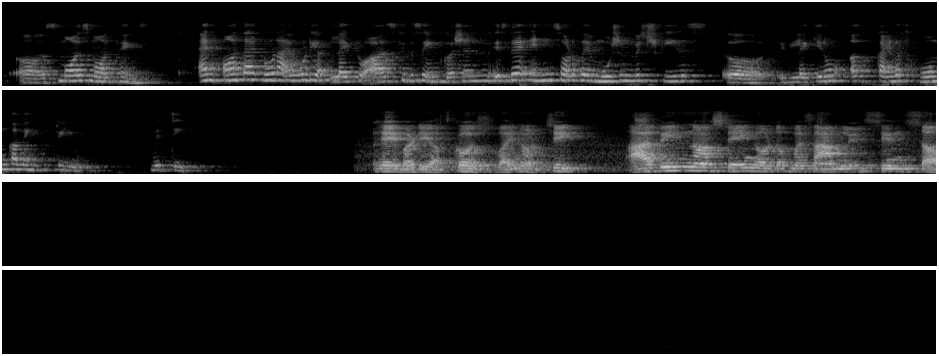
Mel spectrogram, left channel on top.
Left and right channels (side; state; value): right; silent; 56 dB below the other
